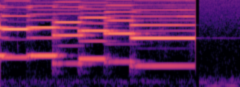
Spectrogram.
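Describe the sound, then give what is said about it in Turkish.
An electronic doorbell in Turkey plays a short melodic chime of about six descending and rising tones, loud, ending abruptly after two seconds with faint room noise afterward. “Evet onun çok tesiri altında değil bu rapperleri oluşturanlar demeye çalışırken kapı çaldı. Bu kapı çalma sesini de oradan kesmedim.”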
